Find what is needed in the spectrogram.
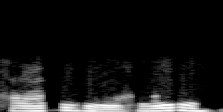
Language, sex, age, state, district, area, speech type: Odia, female, 60+, Odisha, Gajapati, rural, conversation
